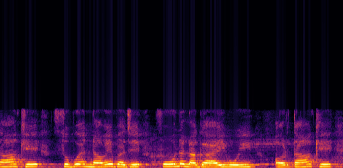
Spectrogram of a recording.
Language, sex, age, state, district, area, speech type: Sindhi, female, 18-30, Madhya Pradesh, Katni, urban, spontaneous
